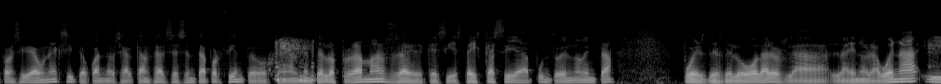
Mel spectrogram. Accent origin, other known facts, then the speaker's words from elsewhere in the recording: Madrid, Community of Madrid, Spain; soy madrileñas también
